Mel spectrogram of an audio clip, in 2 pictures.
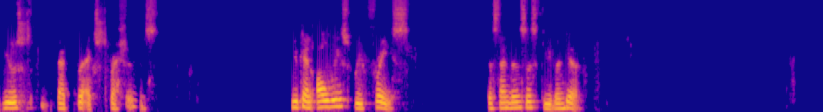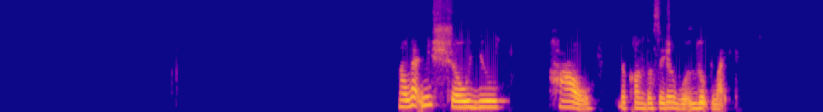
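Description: A woman speaks calmly through an online call, pausing between phrases.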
